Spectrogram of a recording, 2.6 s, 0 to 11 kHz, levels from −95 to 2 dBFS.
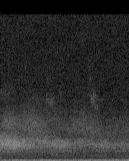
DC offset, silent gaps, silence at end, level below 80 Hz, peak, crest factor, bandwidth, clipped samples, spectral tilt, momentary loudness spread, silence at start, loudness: under 0.1%; none; 0 s; -52 dBFS; -30 dBFS; 16 dB; 10.5 kHz; under 0.1%; -3 dB/octave; 8 LU; 0 s; -46 LUFS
